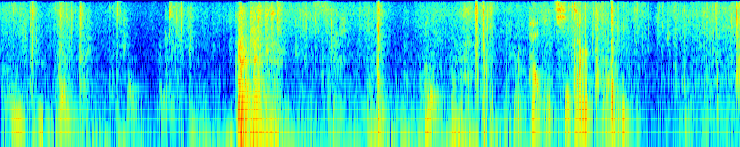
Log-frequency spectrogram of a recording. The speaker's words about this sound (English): Let me close the door.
